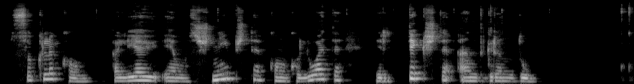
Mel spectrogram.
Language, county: Lithuanian, Vilnius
